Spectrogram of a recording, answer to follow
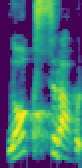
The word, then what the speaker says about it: lux: Lux 럭스라고 읽어.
